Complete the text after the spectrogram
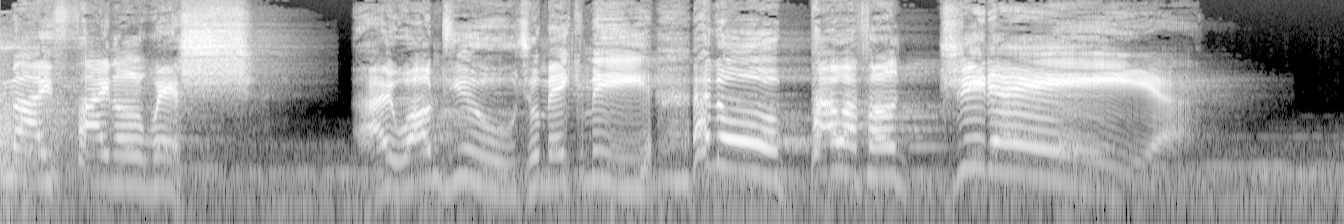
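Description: A man speaks loudly and theatrically, close by.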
